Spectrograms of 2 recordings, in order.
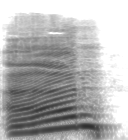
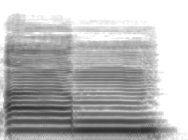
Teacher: Masuknya tanwin atau nun sukun pada huruf mim sehingga yang semula bunyinya an dia akan berubah menjadi am. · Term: idgham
